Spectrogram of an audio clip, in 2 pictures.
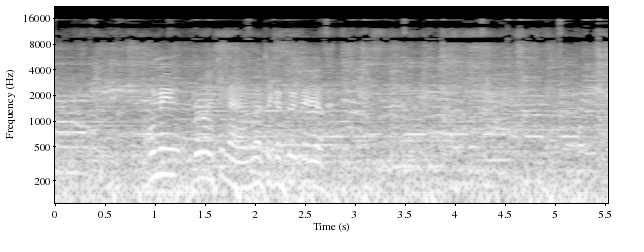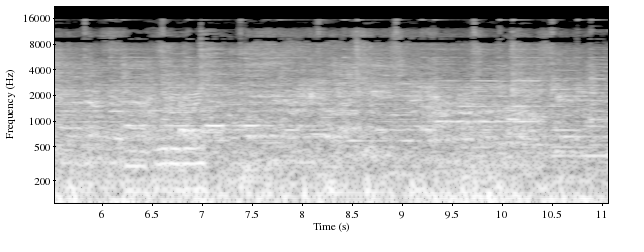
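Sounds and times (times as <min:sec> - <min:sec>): music playing: 0:00.0 - 0:11.0.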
